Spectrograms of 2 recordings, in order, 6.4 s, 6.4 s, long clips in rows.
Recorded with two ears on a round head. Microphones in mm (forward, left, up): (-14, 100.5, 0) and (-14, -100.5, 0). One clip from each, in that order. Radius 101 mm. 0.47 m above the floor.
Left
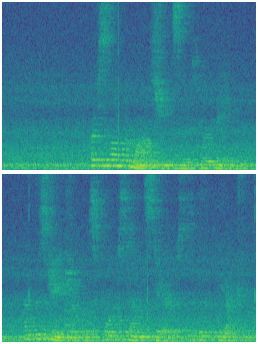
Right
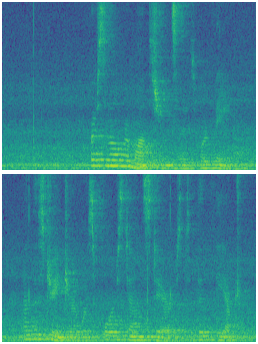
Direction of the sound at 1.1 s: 70° right (ahead or behind).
